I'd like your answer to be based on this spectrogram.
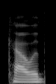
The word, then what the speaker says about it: Khalid: He's also known as just Khalid. Khalid, like DJ Khalid. – Yeah. – Try my best to keep the pronunciation authentic, but yeah.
